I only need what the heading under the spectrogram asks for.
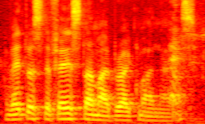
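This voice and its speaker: A man from South Africa, native Afrikaans speaker with a South African accent, telling a personal story at a conference in a halting, reflective way. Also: fairly low pitch, warm tone. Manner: slow, halting, reflective with frequent restarts. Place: conference hall.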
